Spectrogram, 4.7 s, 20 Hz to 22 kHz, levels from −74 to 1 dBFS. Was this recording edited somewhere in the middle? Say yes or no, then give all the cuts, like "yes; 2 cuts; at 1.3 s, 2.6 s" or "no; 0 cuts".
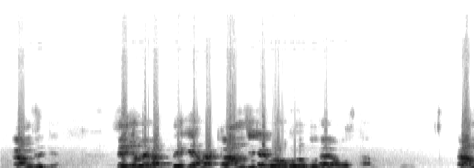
no; 0 cuts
